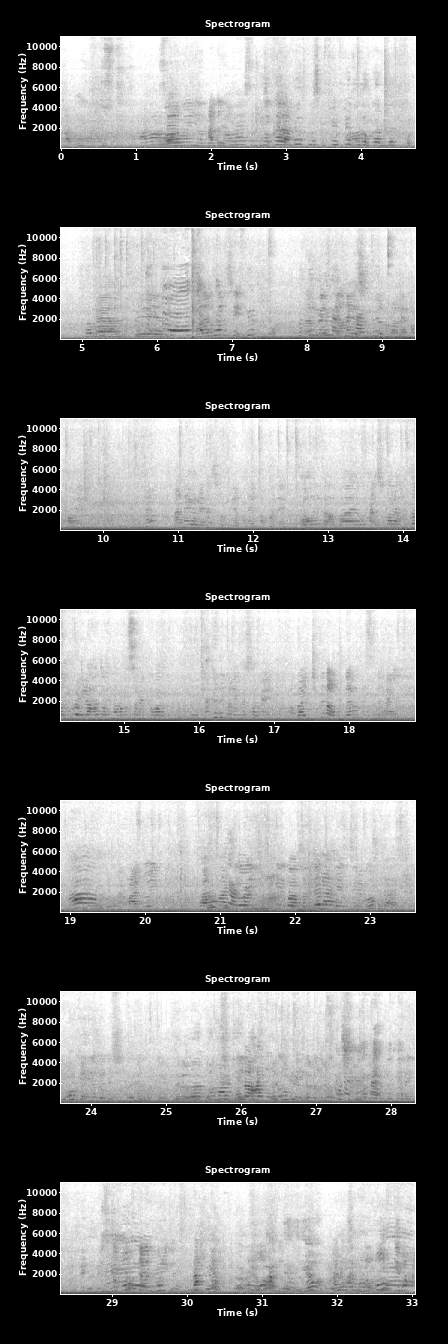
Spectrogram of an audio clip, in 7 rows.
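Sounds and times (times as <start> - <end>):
bus engine droning: 0.0 - 33.0
passengers talking: 0.0 - 33.0.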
